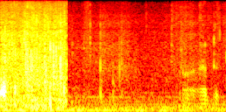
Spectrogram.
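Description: Steady rain hiss under a man's last word, cut off suddenly less than a second in. After the cut there is only quiet indoor room tone with faint rustling.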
